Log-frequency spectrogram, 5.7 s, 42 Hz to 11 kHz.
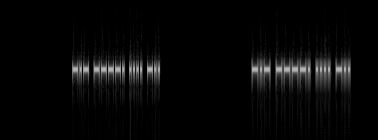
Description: Morse code, heard as a keyed tone, about 38 wpm, 700 Hz. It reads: K9HD K9HD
